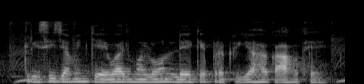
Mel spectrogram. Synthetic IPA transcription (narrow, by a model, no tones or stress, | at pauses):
kɾɪsid͡ʒəmiːnkeeːʋaːd͡ʒmɐ̃loːnlekepɾəkɾijaɦəkaːɦot̪ʰeː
